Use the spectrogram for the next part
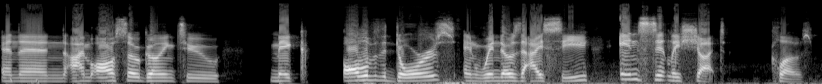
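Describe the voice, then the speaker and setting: A man playing a tabletop role-playing game, chatting casually with plenty of swearing, insistent and excitable. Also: fairly high pitch, takes it slowly, clear, resonant tone, no echo. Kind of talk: casual, profane game chat.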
